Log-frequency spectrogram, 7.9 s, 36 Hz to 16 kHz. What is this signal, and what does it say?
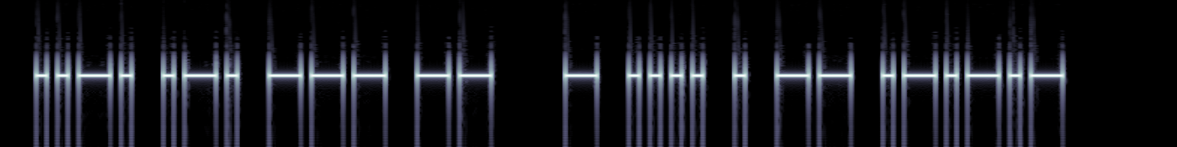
Morse code, heard as a keyed tone, about 17 wpm, 700 Hz. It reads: FROM THEM.
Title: Sentences from Top 900 Words 17wpm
